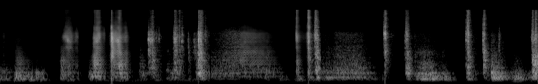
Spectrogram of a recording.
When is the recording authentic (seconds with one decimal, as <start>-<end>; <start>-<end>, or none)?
1.4-2.4; 3.1-5.4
